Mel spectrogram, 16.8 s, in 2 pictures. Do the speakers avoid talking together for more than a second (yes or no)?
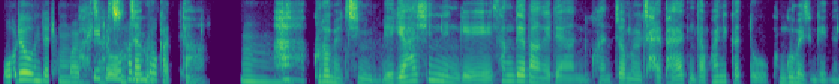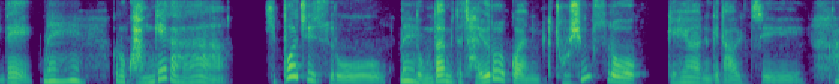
no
